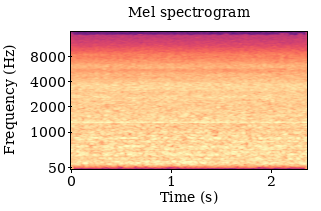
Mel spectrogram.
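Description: Steady faint hiss of room tone, with no other sound.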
